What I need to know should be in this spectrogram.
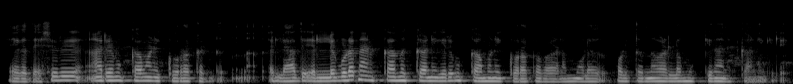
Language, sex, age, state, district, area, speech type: Malayalam, female, 45-60, Kerala, Malappuram, rural, spontaneous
